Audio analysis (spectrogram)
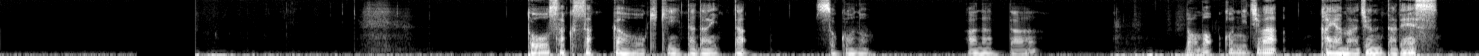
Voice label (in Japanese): フリートーク, ASMR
